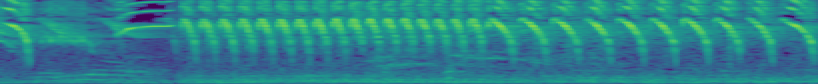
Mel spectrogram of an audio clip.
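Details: Canary singing to set off other canaries: a brief burst of varied high notes and curved whistles, then a long rapid rolling trill of evenly repeated high downward-sweeping notes that slow slightly toward the end.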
